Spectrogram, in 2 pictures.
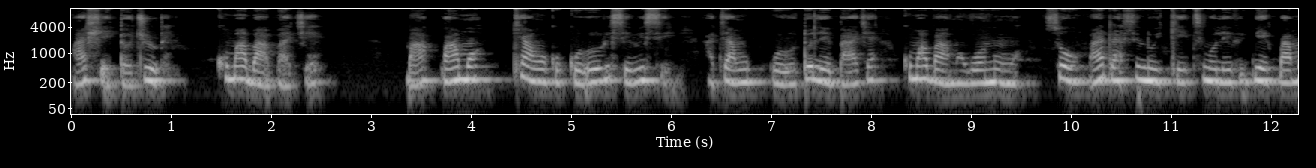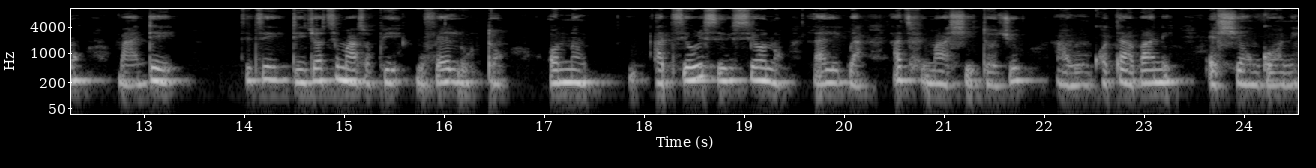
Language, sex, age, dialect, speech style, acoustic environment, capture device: Yoruba, female, 25-34, Nigeria - Nigerian Standard, focused; relaxed, silence, mobile / Linux / Chrome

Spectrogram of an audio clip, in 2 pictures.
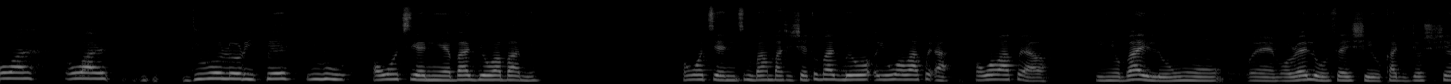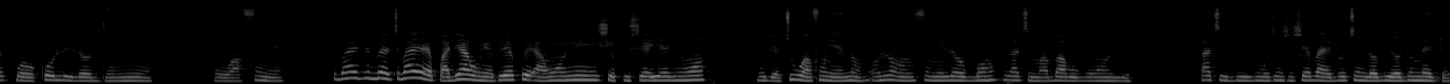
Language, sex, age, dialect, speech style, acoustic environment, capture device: Yoruba, female, 35-44, Nigeria - Lagos Yoruba, happy, silence, mobile / macOS / Safari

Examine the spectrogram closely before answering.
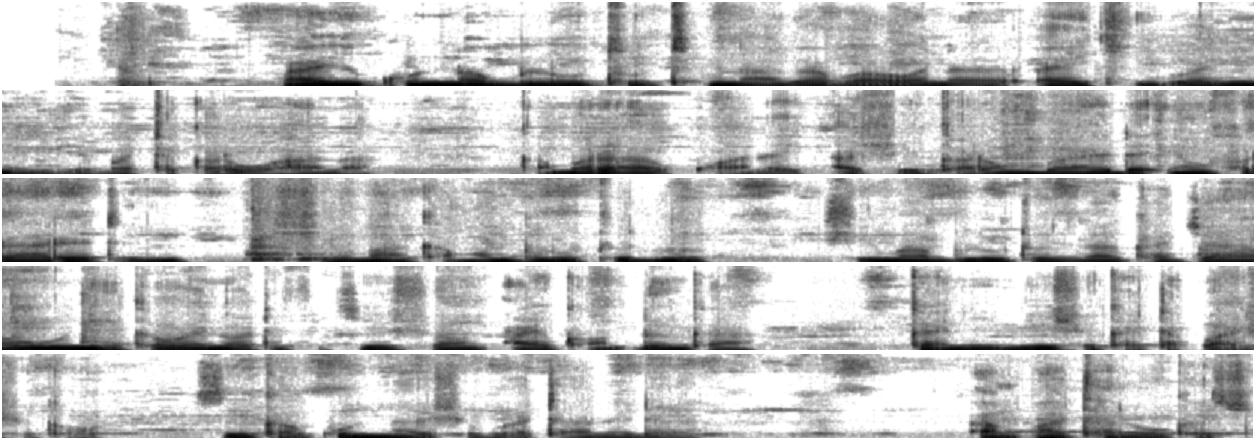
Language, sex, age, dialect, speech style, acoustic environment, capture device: Hausa, male, 25-34, Nigeria - Kano, focused, appliances, mobile / Linux / Chrome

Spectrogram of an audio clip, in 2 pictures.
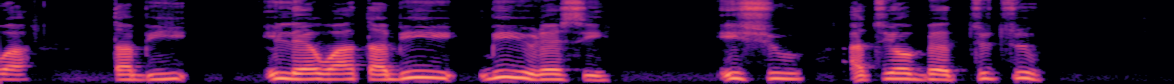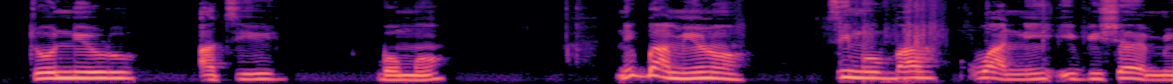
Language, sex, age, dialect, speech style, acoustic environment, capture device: Yoruba, male, 18-24, Nigeria - Nigerian Standard, focused, nature, mobile / Linux / Chrome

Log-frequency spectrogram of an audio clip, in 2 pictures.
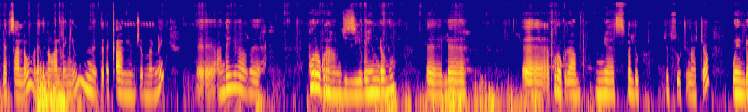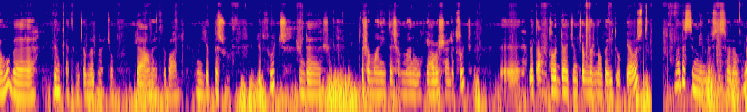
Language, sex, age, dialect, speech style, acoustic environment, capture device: Amharic, female, 25-34, Ethiopia - Addis Ababa, relaxed; focused, silence, mobile / Linux / Chrome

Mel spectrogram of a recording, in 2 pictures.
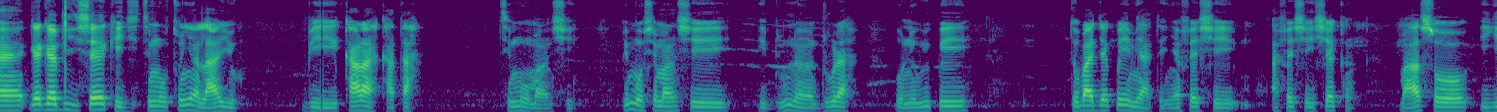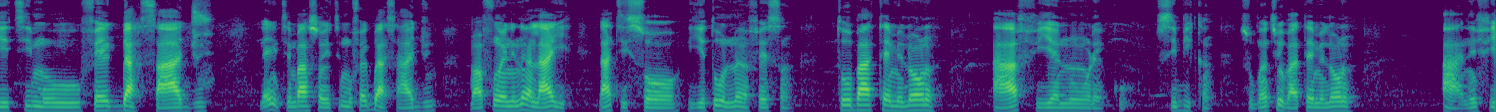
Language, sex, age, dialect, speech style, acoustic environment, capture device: Yoruba, male, 25-34, Nigeria - Lagos Yoruba, happy; relaxed, silence, mobile / Linux / Chrome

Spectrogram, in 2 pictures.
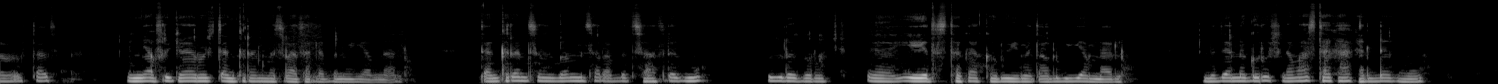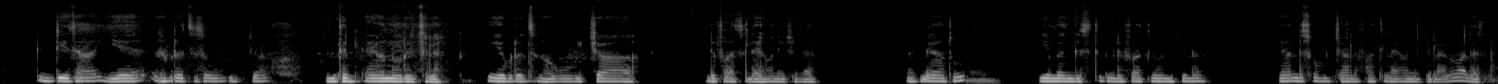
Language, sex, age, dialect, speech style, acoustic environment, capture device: Amharic, male, 25-34, Ethiopia - Gojjam, happy; focused, silence, mobile / Linux / Chrome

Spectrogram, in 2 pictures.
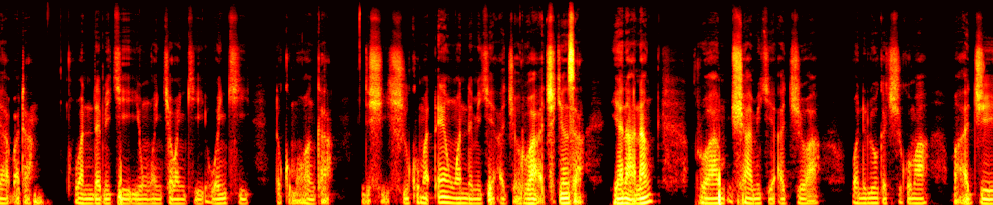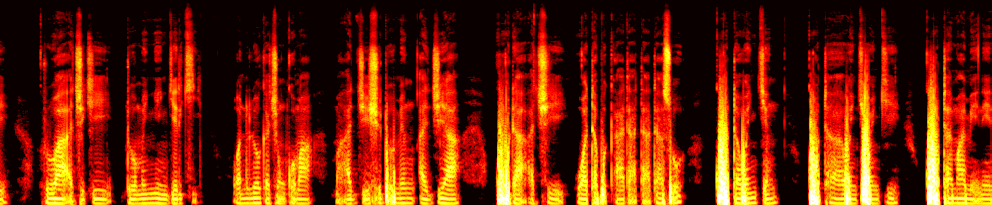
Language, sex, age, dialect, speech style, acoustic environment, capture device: Hausa, male, 25-34, Nigeria - Kano, relaxed, silence, mobile / Linux / Chrome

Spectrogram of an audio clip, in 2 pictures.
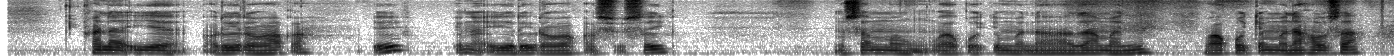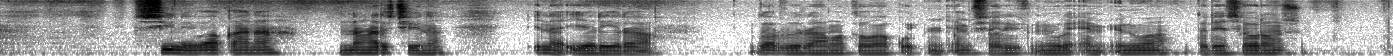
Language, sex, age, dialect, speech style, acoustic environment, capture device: Hausa, male, 25-34, Nigeria - Nigerian Standard, happy; focused, silence, mobile / Linux / Chrome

